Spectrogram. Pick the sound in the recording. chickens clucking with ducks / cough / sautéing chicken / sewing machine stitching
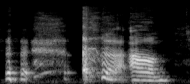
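cough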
